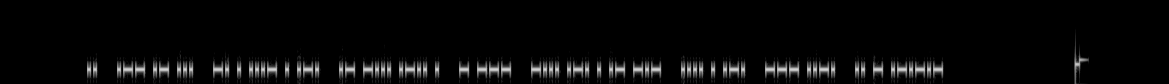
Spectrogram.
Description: Morse code, heard as a keyed tone, about 40 wpm, 690 Hz. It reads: I WAS NEVER ABLE TO BREAK HER OF IT.
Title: Sentences from Top 1000 Words - Review Part 6 - 40wpm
